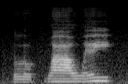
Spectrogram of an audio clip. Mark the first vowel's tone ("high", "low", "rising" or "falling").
low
